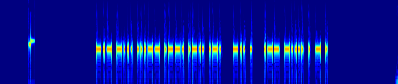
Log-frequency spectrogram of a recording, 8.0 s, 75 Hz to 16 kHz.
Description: Morse code, heard as a keyed tone, about 36 wpm, 700 Hz. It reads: KB3PLR DE W6ETE
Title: USA Callsign DE Callsign 35wpm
